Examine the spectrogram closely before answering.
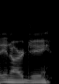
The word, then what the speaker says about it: NRG: Um you know what annoys me when people say energy park and not NRG?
